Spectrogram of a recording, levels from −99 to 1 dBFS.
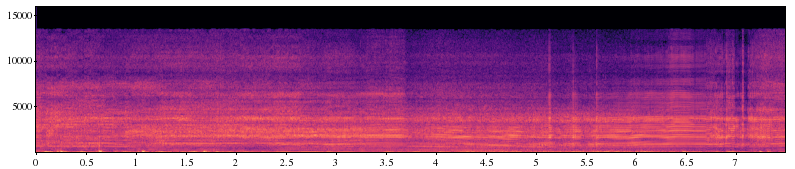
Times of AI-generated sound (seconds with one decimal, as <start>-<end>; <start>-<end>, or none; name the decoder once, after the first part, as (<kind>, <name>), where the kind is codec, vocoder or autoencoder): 0.0-3.3 (codec, SNAC); 6.7-7.5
